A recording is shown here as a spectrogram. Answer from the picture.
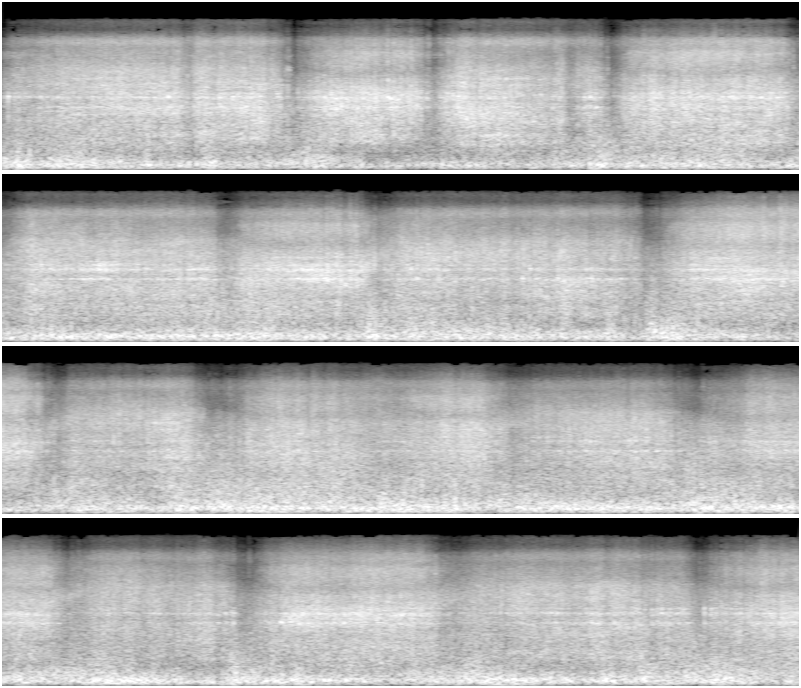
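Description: Wind buffeting the microphone of a skier's camera during a fast descent, mixed with the hiss and scrape of skis on groomed snow. The noise is loud and continuous, easing briefly every second or two.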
